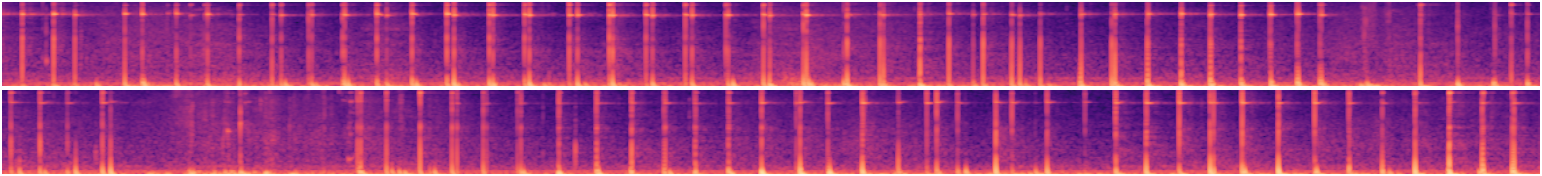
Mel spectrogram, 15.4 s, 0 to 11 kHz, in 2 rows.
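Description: A small rectangular glass perfume bottle with a metal cap, partly filled with blue liquid, is held in one hand and rapidly tapped by fingertips and short nails close to the microphone. About 80 quick, dry, sharp taps with a low thump follow one another in a steady patter, each dying away almost instantly. A faint constant low hum and a thin high whine run underneath.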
